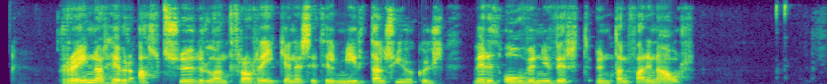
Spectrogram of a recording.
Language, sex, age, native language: Icelandic, male, 20-29, Icelandic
